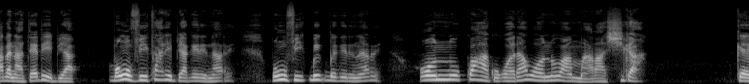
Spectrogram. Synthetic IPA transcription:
a˨be˨n˨a˨te˦ɾi˦˨bi˨a˨ | bɔ˦ŋu˦˨vi˦ka˦ɾe˦˨bi˨a˨k̬e˨ɾe˨na˦ɾe˨bɔ˦ŋu˦vi˦k͡pe˦k͡pe˦ke˨ɾe˨na˦ɾe˨ | ɔ˦nu˦kʷa˦ka˨ku˨kɔ˨ɾa˦o˨˦n˦o˦wa˨ma˨ɾa˨ʃi˦ka˨ | ke˦

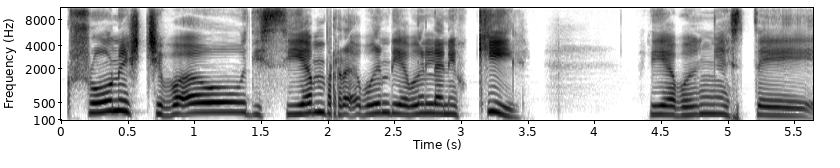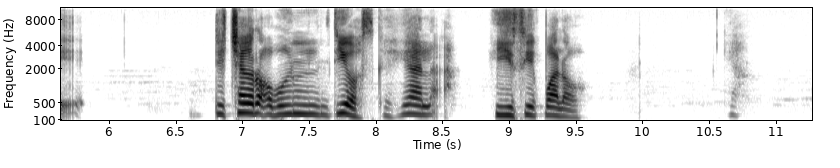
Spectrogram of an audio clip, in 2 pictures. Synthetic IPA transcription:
ʂu˦ni˧ʃt͡ʃi˧be˦wd̪i˧sje˦mbɾɾe˨bɨ˦nɾja˧bɨ˦nla˧ni˧wki˧l | ɾja˧bɨ˧˦ne˧st̪e˨ | t̪e˧t͡ʃa˦kɾo˨bɨ˦nd̪jo˦˨ska˨ja˦la̰˧ | i˧zɡi˧kʷa˧lo˨ | ja˦

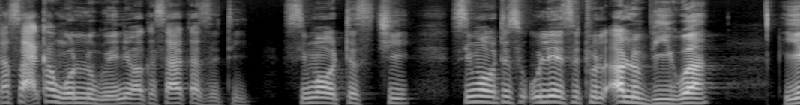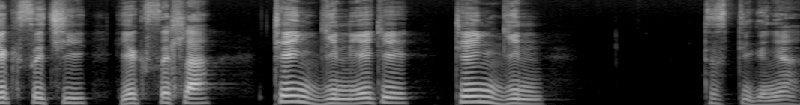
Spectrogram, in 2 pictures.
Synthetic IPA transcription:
ka˨sa̰˦ka˦ŋɡo˦lːu˨ɡʷe˨ni˦wa˨kɐ˨sa˦ka˦˨zɐ˨ti˨ | si˦ma˦wu˨tɐ˦st͡ʃi˦ | si˦ma˦wu˨tɐ˦su˦le˦˨s̬ɐ˦tu˦la̰˦lu˨bi˨ɡʷa˦ | je˦ksɐ˦t͡ʃi˦ | je˦ksɐ˦ɬa˦ | te˦nɡi˨nje˦ke˦ | te˦nɡi˨n | tɐ˦sti˨ɡɐ˨ɲa˦

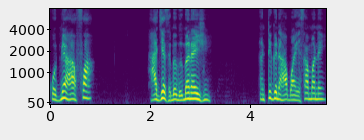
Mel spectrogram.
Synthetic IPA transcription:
kʷo˨bmʲ˦a˦ha˧fʷa˦ | ha˧d͡ʒe˦ze˨ɓe˧ɓe˨ma˦na˦i˦ʒi˧˦ | n̩˦tu˦ɡe˦na˨ha˧ɓʷa˨je˨sa˦ma˦na˦i˦

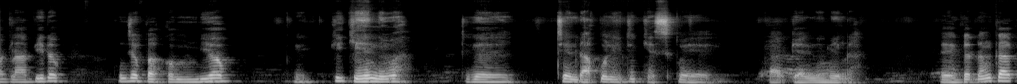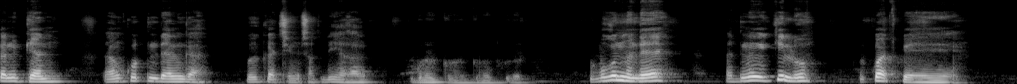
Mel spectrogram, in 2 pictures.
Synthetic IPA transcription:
o˨tlaː˨p̬i˦do˦p̚ | ku˦n˦d͡ʒe˦pa˨kːo˨mbi˦o˦k̚ | ki˨ki˦ke˨˦nːi˨ma˦˨ | ti˨˧ka˧ | t͡ʃe˦˨n˨da˨kːu˦ni˨ti˦ke˨skʷe˨ | ka˨pʲja˨nːi˦le˨ŋɡa˨ | de˨ka˨ɗa˦ŋ˦ka˦ka˦ni˦pʲa˧n˦ | ɗa˨˦ŋku˦tn̩˦de˧lŋɡa˧ | ku˨˦ka˨t͡ʃi˨mʃa˨kɗi˦ja˨ka˦l | ɡu˦ɾu˦t̚ɡu˨ɾu˨t̚ɡu˨ɾu˨t̚ɡu˨ɾu˨t̚ | ku˨ɓu˦ɡu˦nmu˨nde˦ | ka˨t̬i˨ni˦kɐ˧ki˦˨lu˦ | kə˨kʷo˦˨tkʷe˨

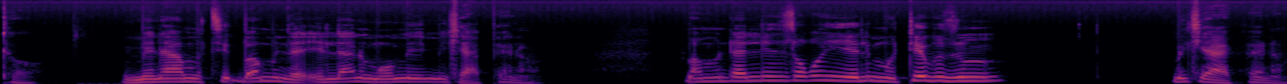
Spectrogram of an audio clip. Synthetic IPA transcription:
to˨ | mi˨na˨mu˨t͡si˦ɓa˦mu˦n˨a˨ʔḭ˦la˦nu˦mo˨˦mi˦mi˦kʲa̰˨pe˦no˨ | ma˨mu˨da˦li˦zu˦ŋku˦n˦je˨li˦mu˨te˦bu˨zi˦mː | i˦kʲa˨pe˦no˨

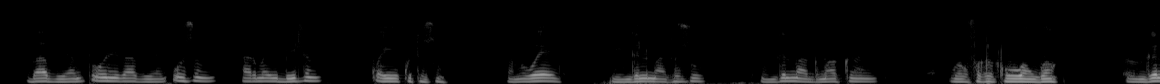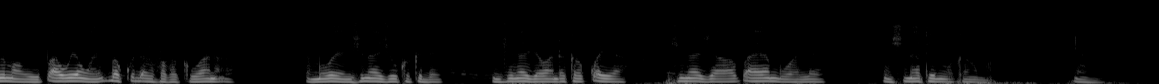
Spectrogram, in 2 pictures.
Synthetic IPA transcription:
ba˦bu˨ja˦mpʼu˦ni˦ba˦bu˨ja˨mpu˦s̬i˦n | ha˦ɾma˦ji˦bi˦ɬi˦n | kʷʼa˦ji˦ku˦ti˦su˦n | a˨mːa˦wa˦j | ji˨ŋɡi˦lma˨ɬ̬u˦s̬u˦ | wi˨ŋɡi˦lma˨ɡu˨ma˦ki˦n | wa˨fa˨ka˨ku˦wa˦ŋɡʷa˦n | ji˨ŋɡi˦lma˨wi˨pʼa˦wu˦ja˦nwa˨˦ɓa˦ku˦ɗa˦fa˨ka˨ki˨wa˦na˦˨ | a˨mːa˦wa˦i˨nʃ̬i˦na˦ʒi˦ki˦ki˨da˨i˨ | i˨n˨ʃ̬i˦na˦ʒa˨wa˦nda˦ka˦kʷʼa˦i˦ja˦˨ | nʃi˦na˦ʒa˨wa˦ɓa˦ja˦mbu˨wa˨la˦ | i˨n˨ʃi˦na˦ti˦mu˨ka˦ŋ˨ma˨ | a˨m˨

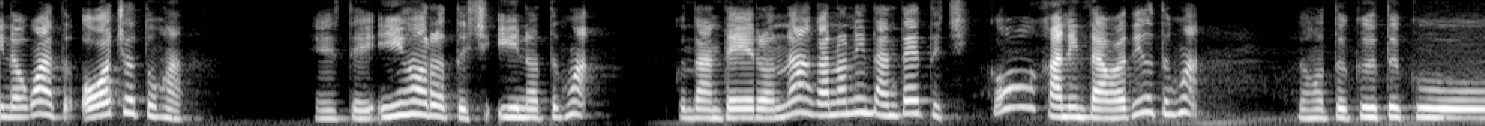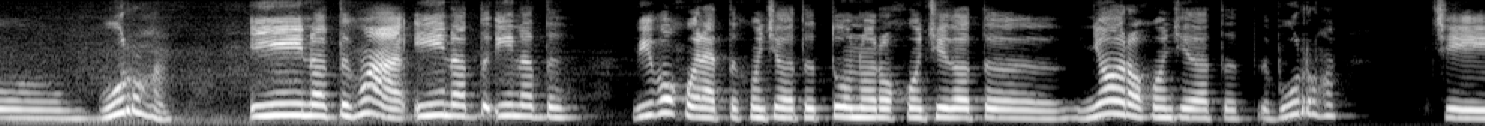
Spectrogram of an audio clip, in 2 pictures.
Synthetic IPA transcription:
nõ˧kʷa˦˧t̪ɨ˧ʔo˦t͡ʃo˦t̪u˧ɦwã˧˨ | e˧st̪e˨ʔĩ˧˦hõ˦ɾo˧t̪ɨ˧t͡ʃi˧ʔi˧nõ˧t̪ɨ˧ɦwã˦ | ku˧nd̪a˧nd̪e˧ɾo˧nũ˦ã˧ka˧nõ˧nĩ˦nd̪a˧nd̪e˦˧t̪ɨ˧t͡ʃi̥˧ko˦ha˧nĩ˧nd̪a˧βa˧ði˦u˦t̪ɨ˧ɦw̃ã˦˧ | d̪õ˧ɦõ˧t̪ɨ˧kɨ˧t̪ɨ˧ku˧ | βu˦ru˧ɦã˨i˧nõ˧t̪ɨ˧ɦwã˦˧ʔi˧nõ˧t̪ɨ˧ʔi˧nõ˧t̪̬ɨ˧ | βi˦βo˦kʷẽ˧ɾã˧t̪ɨ˧ku˧nt͡ʃi˧o˧t̪ɨ˧t̪u˧nõ˧ɾo˧ku˧nt͡ʃi˧ðo˧t̪ɨ˧ɲõ˦ɾo˧ku˧nt͡ʃi˧ðo˧t̪ɨ˧βu˦ru˧ɦã˧ | t͡ʃi˧

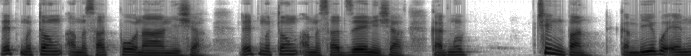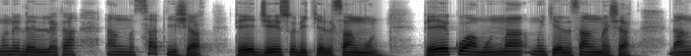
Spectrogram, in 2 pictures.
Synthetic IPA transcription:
ɾe˦tmɨ˧to˦ŋa˨mɨ˨sa˦t̚po˦naː˨nji˨ʃ̬a˨k̚ | ɾe˦tmu˧to˦ŋa̰˨mɨ˨sa˧˦tze˦ni˨ʃ̬a˨kka˨tmu˧ | t͡ʃi˦npa˨n | ka˨m˨bi˦ku˦ʔe˨nmu˦ni˦ɗe˧lːe˧ka˦ | ɗa˦ŋmu˧sa˦tji˨ʃ̬a˨k̚ | pe˨˦d͡ʒe˦su˦ɗi˨kʲe˨lsa˦ŋmu˨n | pe˨˦ku˦a˨mu˨˦nma˦mɨ˦kʲe˨lsa˦ŋmɨ˨ʃa˨k̚ | ɗa˧ŋ

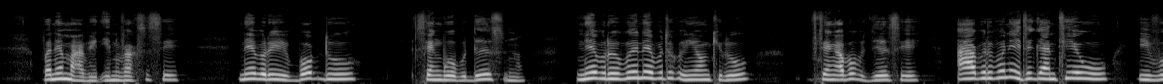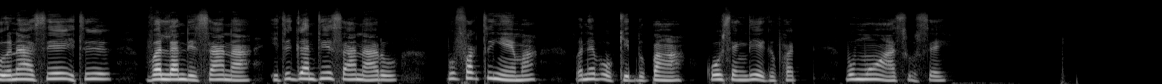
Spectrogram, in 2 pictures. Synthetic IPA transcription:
va˦ne˦ma˨be˨ti˨nva˨ksi˦se˦ | ne˦bə˨ɾji˨bo˦b̚du˦ | se˧ŋbo˨bu˨də˦su˨nu˨ | ne˦bu˨ɾu˦bə˦ne˦bu˦t̬u˦ku˨ɲo˧ŋki˨du˦˨ | se˦ŋa˨bə˦bu˨d͡ʒə˦se˦ | a˨bi˦ɾbə˦ne˦ji˨ti˦ɡa˦ntʰe˦wu˦ | ji˨və˨na˦se˦ji˨ti˦ | va˦la˦nde˨sa˦na˨˦ji˨ti˦ɡa˦nte˦sa˦na˨˦ɾu˦ | b̥u˦fa˦k̚ti˦ɲe˨ma˦ | ba˦ne˦bo˨ki˨t̚bɨ˨k͡pa˦ŋa˨ | ko˦se˧ŋdi˦je˨kə˨pa˦t̚ | bu˦mo˦a˨su˨sa˦i˦

